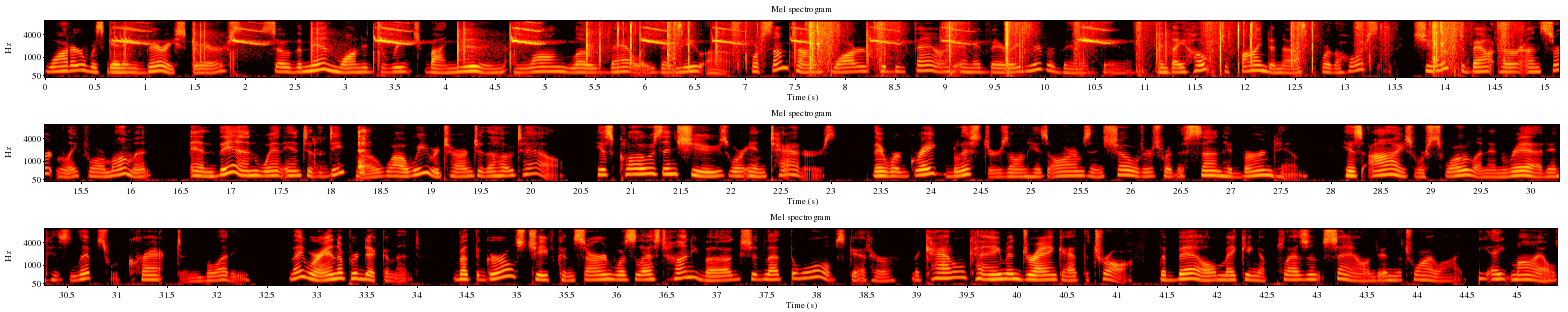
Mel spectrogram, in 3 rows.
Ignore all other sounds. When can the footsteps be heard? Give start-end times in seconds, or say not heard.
5.4-14.8.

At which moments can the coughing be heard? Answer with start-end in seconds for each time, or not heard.
17.8-18.4.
